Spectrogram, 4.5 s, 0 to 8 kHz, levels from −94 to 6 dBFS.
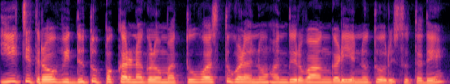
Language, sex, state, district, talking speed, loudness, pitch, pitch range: Kannada, female, Karnataka, Bidar, 120 wpm, -15 LUFS, 230 Hz, 220-245 Hz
